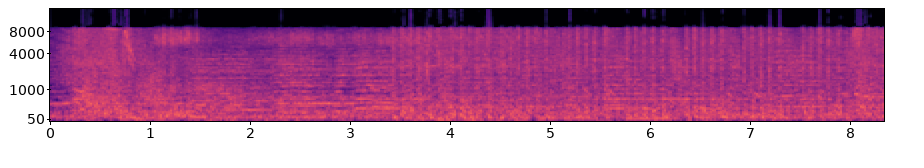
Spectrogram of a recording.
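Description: Action-cartoon soundtrack: music under a continuous barrage of rapid gunfire and energy-weapon blasts.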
